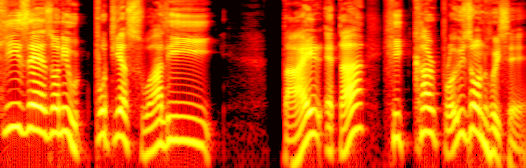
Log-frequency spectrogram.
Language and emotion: Assamese, disgusted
